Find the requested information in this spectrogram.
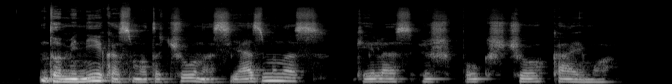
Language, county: Lithuanian, Vilnius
